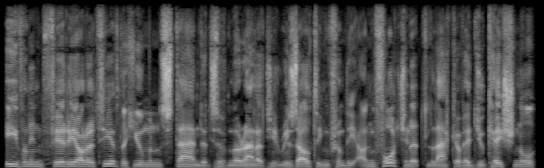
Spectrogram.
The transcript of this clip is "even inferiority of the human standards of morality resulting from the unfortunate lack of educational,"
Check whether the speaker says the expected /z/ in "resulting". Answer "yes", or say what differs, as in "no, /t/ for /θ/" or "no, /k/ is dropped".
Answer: yes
